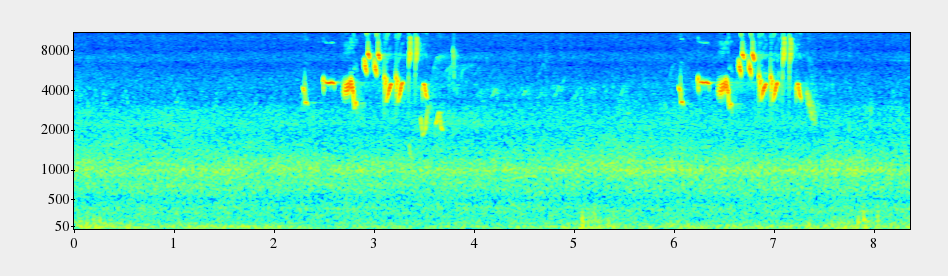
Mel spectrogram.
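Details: Meadow bunting song along a riverside levee, 29 May 2021, heard during a bicycle ride: two similar brisk phrases of high, tinkling chirps and slurred notes about four seconds apart, against a steady low rumble of background noise.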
